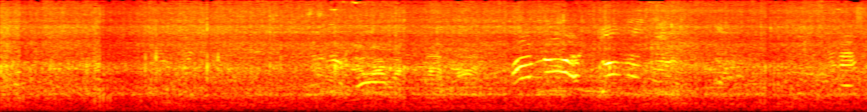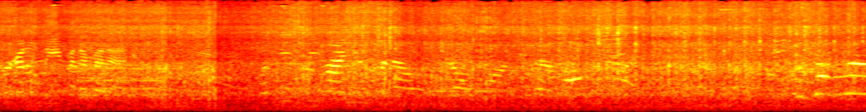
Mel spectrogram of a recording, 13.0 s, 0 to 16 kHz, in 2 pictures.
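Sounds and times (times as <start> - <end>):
crowd voices: 0.0 - 13.0
motorcycles riding slowly past: 0.0 - 13.0.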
